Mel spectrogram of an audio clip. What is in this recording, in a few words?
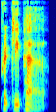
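"prickly pear", British English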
